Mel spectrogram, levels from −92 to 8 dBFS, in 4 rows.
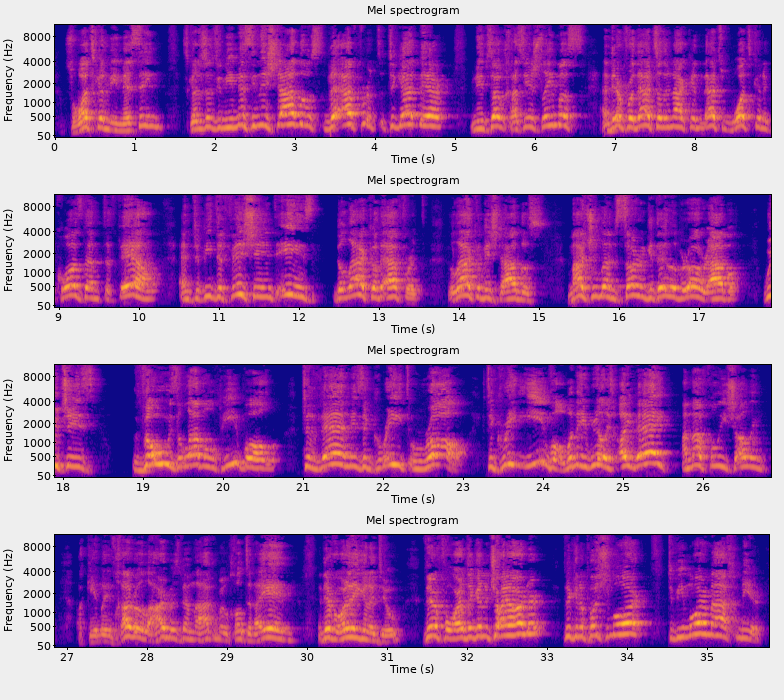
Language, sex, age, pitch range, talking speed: English, male, 40-59, 210-275 Hz, 155 wpm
